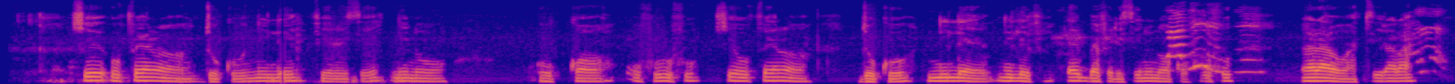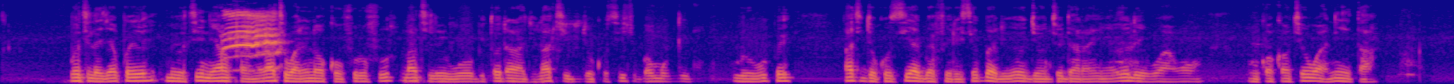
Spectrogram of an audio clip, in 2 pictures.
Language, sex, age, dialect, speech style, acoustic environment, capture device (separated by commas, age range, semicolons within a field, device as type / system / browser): Yoruba, male, 35-44, Nigeria - Ibadan, focused, nature, mobile / Linux / Chrome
